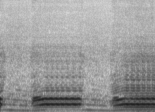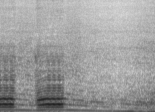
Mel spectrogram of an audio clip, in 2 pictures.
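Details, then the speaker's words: Honda BeAT FI scooter after repair of stumbling, stalling and hard starting: three clean throttle blips rise and fall smoothly without stutter, then steady idle; running fine again. "nah dan motornya sudah bagus kembali"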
